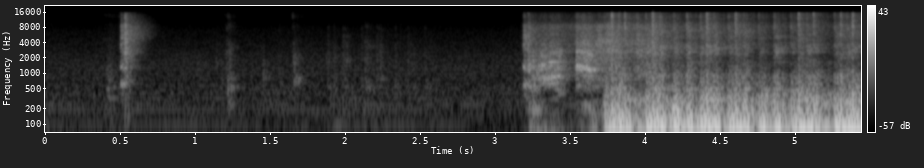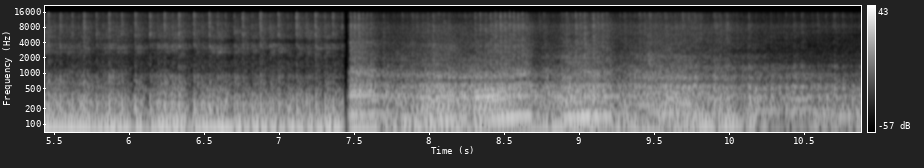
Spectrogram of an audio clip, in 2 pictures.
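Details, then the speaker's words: 1991 Honda Civic Si after cleaning the fast idle thermal valve and tightening the throttle cable. Engine catches and holds a steady, even idle with no hunting or surging; normal idle. "we'll definitely give a better throttle response obviously and then there's no idle surging now so that's good"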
